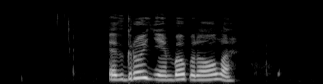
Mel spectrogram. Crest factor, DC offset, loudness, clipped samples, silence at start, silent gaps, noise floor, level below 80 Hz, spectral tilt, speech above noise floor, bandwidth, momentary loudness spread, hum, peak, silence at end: 18 dB; under 0.1%; -20 LUFS; under 0.1%; 1.1 s; none; -66 dBFS; -76 dBFS; -6.5 dB/octave; 47 dB; 10.5 kHz; 5 LU; none; -6 dBFS; 0.9 s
